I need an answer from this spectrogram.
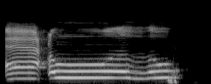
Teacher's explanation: Zu itu ujung lidahnya ada di ujung gigi seri atas sama seperti huruf sa. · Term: huruf dzal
